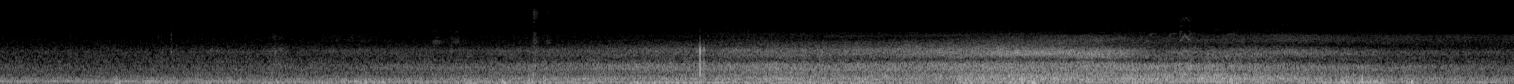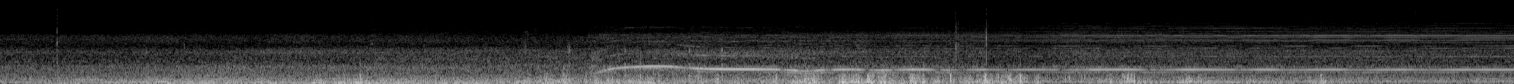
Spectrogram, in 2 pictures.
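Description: Steady outdoor rumble, then about two-thirds of the way in the electric motor of a Skyjack SJIII-3226 scissor lift starts with a brief rise in pitch and settles into a steady whine.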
